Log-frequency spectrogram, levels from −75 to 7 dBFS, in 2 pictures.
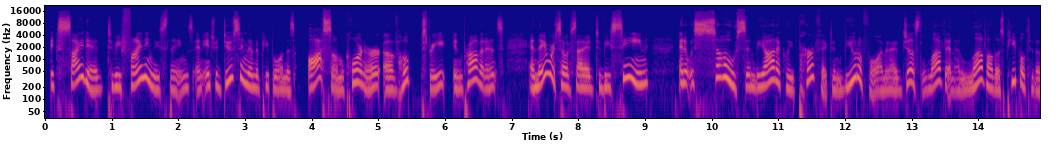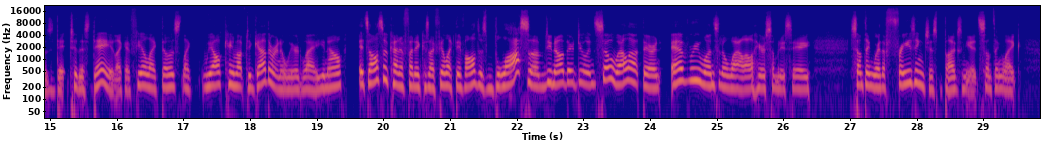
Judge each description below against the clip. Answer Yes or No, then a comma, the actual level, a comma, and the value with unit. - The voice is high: Yes, high, 215 Hz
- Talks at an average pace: No, fast, 225 wpm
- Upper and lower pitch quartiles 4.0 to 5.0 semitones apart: No, wide, 5.4 semitones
